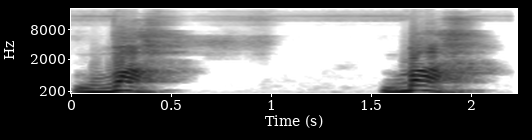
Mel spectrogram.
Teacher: বিসর্গ আছে আমরা উচ্চারণ করি কিন্তু অর্ধহ এর মত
